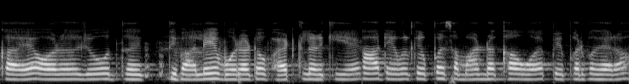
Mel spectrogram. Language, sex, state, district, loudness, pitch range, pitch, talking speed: Hindi, female, Rajasthan, Nagaur, -14 LUFS, 235-250 Hz, 240 Hz, 85 wpm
